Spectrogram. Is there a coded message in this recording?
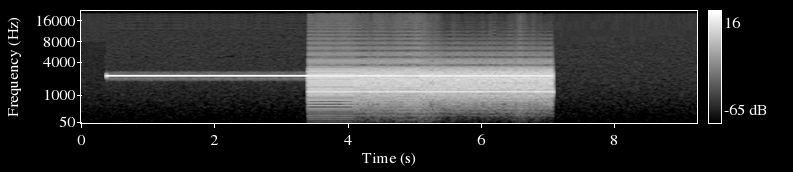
Yes: cassette data (Kansas City type), 1200 baud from 0.4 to 7.1 s, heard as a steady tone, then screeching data.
